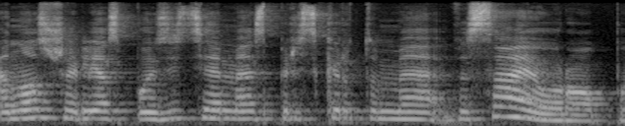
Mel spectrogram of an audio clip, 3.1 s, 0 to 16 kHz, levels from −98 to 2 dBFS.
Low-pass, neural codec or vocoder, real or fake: 14.4 kHz; none; real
